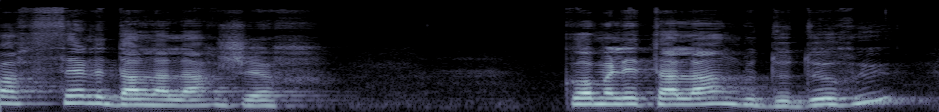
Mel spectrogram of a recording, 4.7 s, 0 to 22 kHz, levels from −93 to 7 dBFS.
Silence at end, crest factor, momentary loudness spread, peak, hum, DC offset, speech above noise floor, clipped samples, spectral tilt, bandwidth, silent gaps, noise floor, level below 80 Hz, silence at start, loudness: 0.15 s; 18 dB; 9 LU; -8 dBFS; none; under 0.1%; 44 dB; under 0.1%; -6.5 dB/octave; 17 kHz; none; -67 dBFS; -82 dBFS; 0 s; -24 LUFS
